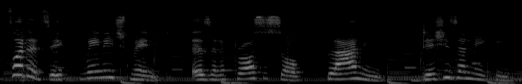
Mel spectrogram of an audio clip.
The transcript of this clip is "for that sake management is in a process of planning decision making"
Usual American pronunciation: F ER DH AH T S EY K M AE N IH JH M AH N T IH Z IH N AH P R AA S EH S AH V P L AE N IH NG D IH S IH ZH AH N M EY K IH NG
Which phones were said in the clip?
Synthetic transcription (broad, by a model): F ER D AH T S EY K M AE N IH JH M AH N T IH Z IH N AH P R AA S EH S AH V P L AE N IH NG D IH SH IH Z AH N M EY K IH NG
